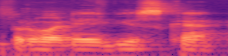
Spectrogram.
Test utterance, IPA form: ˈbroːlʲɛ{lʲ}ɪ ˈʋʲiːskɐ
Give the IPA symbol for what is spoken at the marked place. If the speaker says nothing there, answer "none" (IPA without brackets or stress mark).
none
